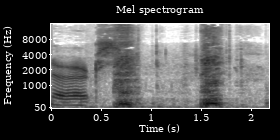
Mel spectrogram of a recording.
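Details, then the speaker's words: Husky dog with kennel cough: a brief whine, then two harsh, honking cough bursts. "hello you infected one hello you're right hello oh is that the cough"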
